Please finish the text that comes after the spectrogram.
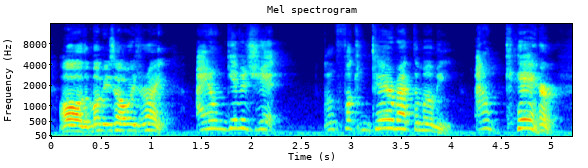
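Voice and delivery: loud, very high-pitched protest; exasperated rant. Acted. Reviewer sick of the mummy plot, loudly exasperated.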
